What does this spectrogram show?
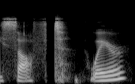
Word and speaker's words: software: I don't really need to say the T, software. I just hold my tongue in the T position, software.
